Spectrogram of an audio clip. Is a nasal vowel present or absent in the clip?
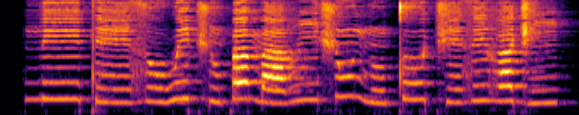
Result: present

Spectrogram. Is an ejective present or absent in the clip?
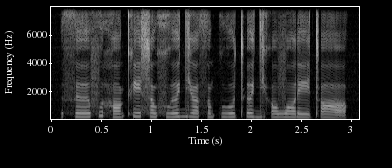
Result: present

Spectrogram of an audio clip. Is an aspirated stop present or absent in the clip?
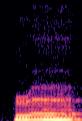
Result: absent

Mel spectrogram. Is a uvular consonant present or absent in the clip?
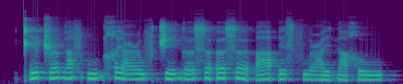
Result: present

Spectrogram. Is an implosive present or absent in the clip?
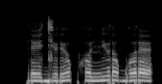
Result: absent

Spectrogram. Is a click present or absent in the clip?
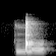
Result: present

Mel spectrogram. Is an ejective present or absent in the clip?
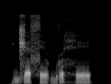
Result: absent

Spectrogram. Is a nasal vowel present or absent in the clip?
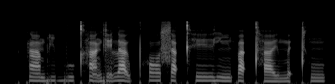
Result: present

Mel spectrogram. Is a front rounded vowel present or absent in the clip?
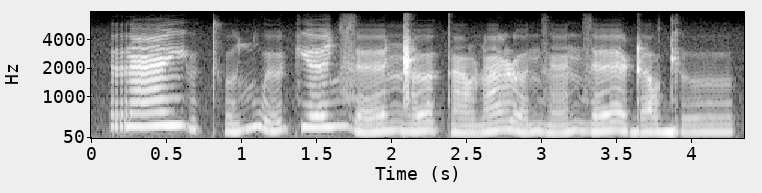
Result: present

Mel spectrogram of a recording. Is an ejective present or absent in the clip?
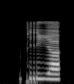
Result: absent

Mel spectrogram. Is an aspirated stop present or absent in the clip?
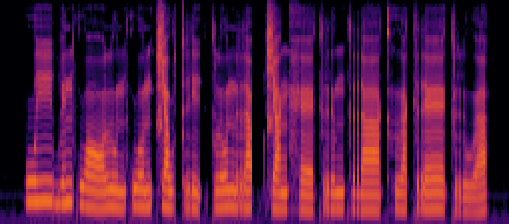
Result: present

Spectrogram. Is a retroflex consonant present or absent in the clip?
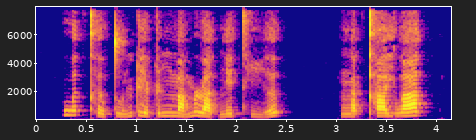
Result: present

